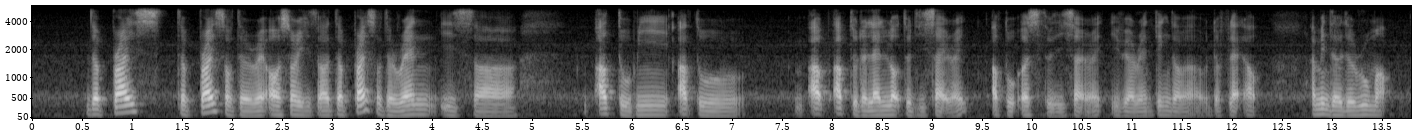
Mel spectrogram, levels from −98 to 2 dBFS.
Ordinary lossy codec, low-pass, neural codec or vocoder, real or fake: none; 5.4 kHz; none; real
